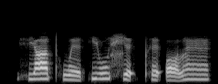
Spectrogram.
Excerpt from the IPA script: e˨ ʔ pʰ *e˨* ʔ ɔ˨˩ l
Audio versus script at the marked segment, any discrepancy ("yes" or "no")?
no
